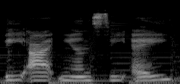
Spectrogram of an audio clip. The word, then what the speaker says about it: Vinca: I'm gonna spell it out because I know that I'm not gonna pronounce this right. It's Vinca, and I have the blueberry white, a mix, and a pink.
